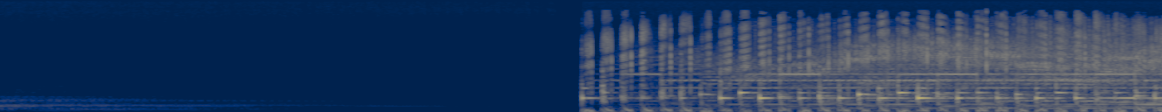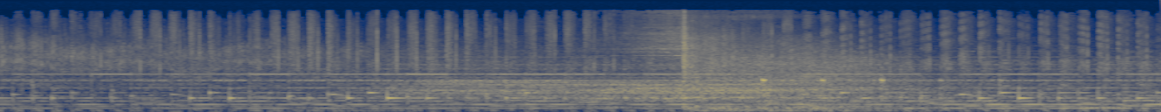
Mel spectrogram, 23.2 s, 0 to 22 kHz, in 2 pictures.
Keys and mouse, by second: 0.1 KP_Decimal, 0.3 click, 0.8 ctrl+x, 1.0 Tab, 1.5 Tab, 2.5 Tab, 2.8 Tab, 3.8 shift+e, 4.0 Tab, 5.1 t, 5.3 click, 5.4 t, 5.7 Tab, 5.9 Tab, 6.0 KP_7, 6.5 z, 7.2 Tab, 7.8 k, 11.2 click, 12.0 click, 12.2 k, 12.8 ctrl+r, 12.9 click, 13.7 k, 16.7 ctrl+Tab, 17.0-17.4 drag, 17.4 j, 17.9 z, 18.3 ctrl+r, 19.0 ctrl+r, 19.3 z, 19.5 KP_7, 20.8 k.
